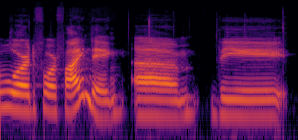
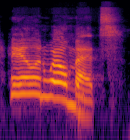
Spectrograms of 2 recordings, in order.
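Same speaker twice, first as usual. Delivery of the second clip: confident hail; 12 semitones higher, 7 dB louder than usual. Acted. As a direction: call out boldly, full of confidence. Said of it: "with all the confidence in the world".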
